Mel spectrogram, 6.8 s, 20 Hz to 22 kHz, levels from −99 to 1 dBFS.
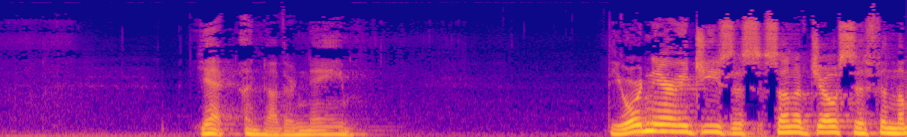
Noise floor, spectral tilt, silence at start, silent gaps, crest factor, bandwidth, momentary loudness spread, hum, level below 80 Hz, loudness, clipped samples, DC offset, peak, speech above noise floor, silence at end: -55 dBFS; -6.5 dB/octave; 1.5 s; none; 16 dB; 15.5 kHz; 10 LU; none; -48 dBFS; -16 LUFS; under 0.1%; under 0.1%; -2 dBFS; 40 dB; 0 s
